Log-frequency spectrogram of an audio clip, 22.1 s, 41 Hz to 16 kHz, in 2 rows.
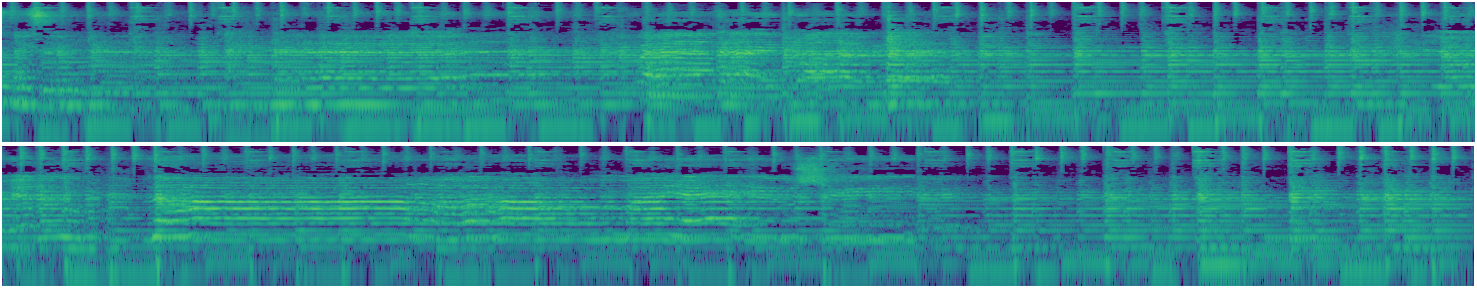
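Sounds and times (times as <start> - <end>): acoustic guitar: 0.0 - 22.0
electric bass guitar: 0.0 - 22.0
women singing: 2.0 - 7.6, 10.5 - 18.4.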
